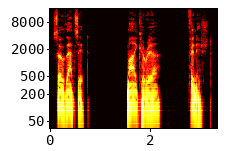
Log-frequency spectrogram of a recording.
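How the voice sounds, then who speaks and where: A man voicing a humbled, deflated art impresario in an audiobook, subdued and halting. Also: low voice, no echo, studio quality. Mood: defeated.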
